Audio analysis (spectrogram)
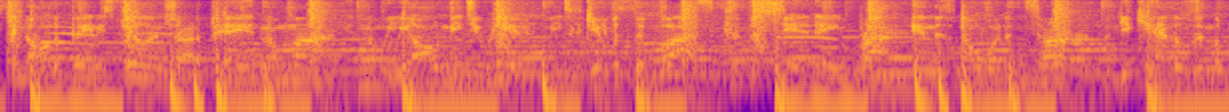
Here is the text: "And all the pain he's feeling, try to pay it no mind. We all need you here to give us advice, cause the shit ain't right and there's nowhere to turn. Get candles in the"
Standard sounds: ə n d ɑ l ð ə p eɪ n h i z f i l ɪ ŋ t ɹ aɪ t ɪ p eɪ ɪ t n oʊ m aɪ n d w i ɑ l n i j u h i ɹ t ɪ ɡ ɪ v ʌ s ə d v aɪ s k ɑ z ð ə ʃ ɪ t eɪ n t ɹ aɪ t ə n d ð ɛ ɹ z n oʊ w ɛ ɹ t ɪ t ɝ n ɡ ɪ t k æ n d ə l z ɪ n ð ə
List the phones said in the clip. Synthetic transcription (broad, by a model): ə n ɑ l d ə p eɪ n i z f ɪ l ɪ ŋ t ɹ aɪ t ɪ p eɪ ɪ t n oʊ m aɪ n w i ɑ l n i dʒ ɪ h i ɹ t ɪ ɡ ɪ v ʌ s ə d v aɪ s k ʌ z ð ə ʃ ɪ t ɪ ɹ aɪ t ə n ð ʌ ɹ z n oʊ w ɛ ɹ t ɪ t ɝ n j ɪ k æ n d l z ɪ n ð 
